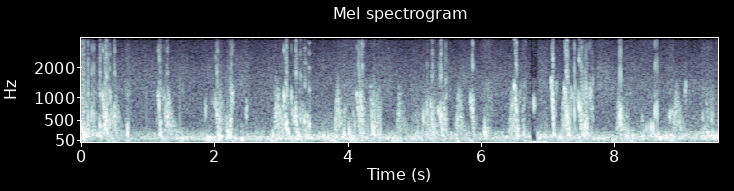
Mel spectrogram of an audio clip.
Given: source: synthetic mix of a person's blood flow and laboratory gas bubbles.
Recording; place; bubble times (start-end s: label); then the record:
Doppler ultrasound of blood flow; subclavian vein
0.00-0.61 s: bubbles
0.69-0.79 s: bubbles
1.17-1.39 s: bubbles
1.89-2.35 s: bubbles
2.50-2.58 s: bubbles
2.88-3.50 s: bubbles
3.97-4.58 s: bubbles
4.99-5.57 s: bubbles
5.85-6.01 s: bubbles
6.05-6.22 s: bubbles
6.47-6.73 s: bubbles
6.80-6.90 s: bubbles
7.06-7.19 s: bubbles
7.26-7.74 s: bubbles
8.08-8.29 s: bubbles
8.41-8.72 s: bubbles
8.84-8.93 s: bubbles
9.09-9.14 s: bubbles
9.34-9.55 s: bubbles
From the record:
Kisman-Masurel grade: 243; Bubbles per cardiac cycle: several, 3 to 8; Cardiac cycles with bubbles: 100%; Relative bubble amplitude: loud (0.450 to 0.775); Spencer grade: 3 (all of the cardiac periods contain showers or single bubble signals, but not dominating or overriding the cardiac motion signals); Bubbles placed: anywhere in the cardiac cycle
